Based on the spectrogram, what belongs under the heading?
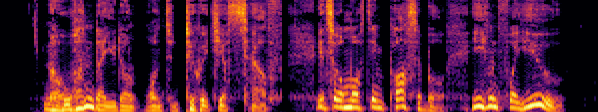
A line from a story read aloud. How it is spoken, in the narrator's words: she howled with mirth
